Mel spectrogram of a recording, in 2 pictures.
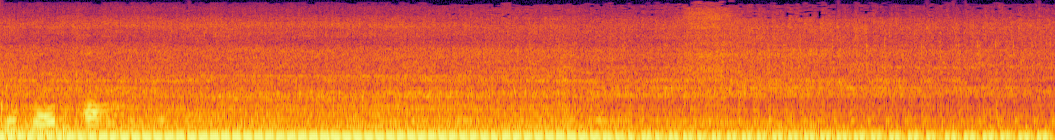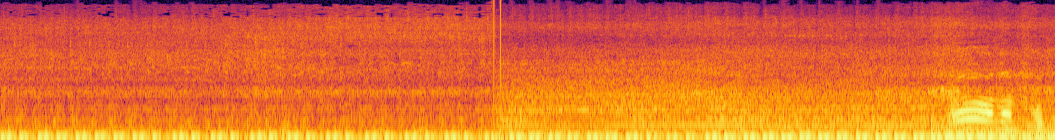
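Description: A quad bike engine rumbles steadily while riding.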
